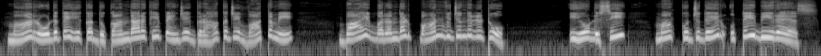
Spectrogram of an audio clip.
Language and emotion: Sindhi, surprised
